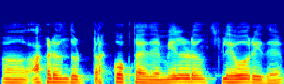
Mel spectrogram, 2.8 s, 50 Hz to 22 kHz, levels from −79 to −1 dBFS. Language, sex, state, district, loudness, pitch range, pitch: Kannada, male, Karnataka, Shimoga, -17 LUFS, 145-160 Hz, 150 Hz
